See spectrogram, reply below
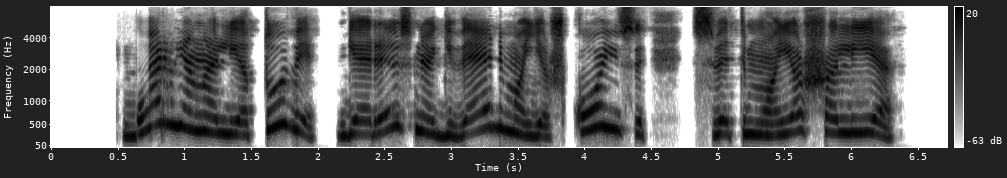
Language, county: Lithuanian, Vilnius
